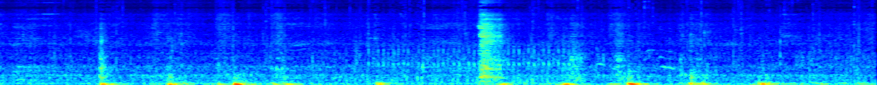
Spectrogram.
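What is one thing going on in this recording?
Heavy footsteps thud at a steady pace.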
